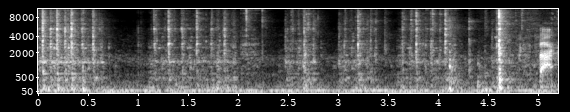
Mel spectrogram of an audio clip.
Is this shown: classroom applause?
no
